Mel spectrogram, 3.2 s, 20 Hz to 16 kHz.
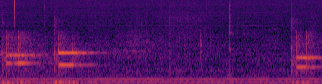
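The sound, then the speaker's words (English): Touch-tone telephone dialing: three short dual-tone beeps, the first two close together, then a pause before the third near the end. The beeps sound over a faint, steady low hum. “We are dialing the 40-ounce aficionado, Christian Grau.”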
